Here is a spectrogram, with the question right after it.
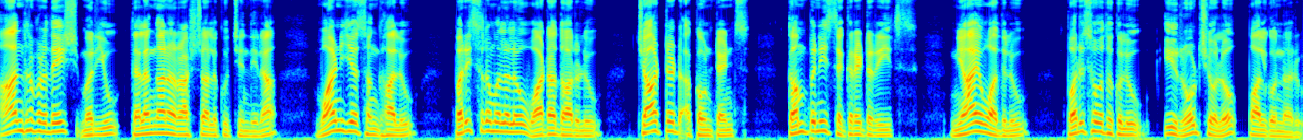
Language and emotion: Telugu, neutral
